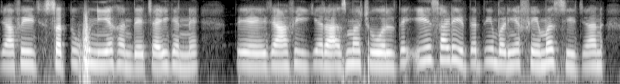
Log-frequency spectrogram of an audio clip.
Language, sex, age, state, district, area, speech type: Dogri, female, 18-30, Jammu and Kashmir, Reasi, rural, spontaneous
